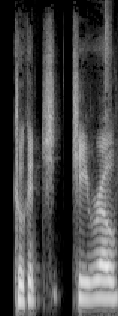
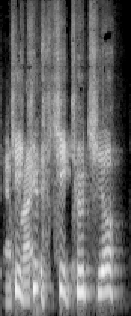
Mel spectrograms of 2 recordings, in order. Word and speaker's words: Kikuchiyo: Kukuchiro from Kikuchiyo.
